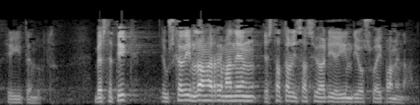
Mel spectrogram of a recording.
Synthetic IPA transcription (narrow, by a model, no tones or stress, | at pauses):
e̞ɣit̪e̞nd̪ut̪ | be̞st̪e̞t̪ik | e̞wskaðinlanare̞mane̞ne̞st̪at̪alisasio̞aɾie̞ɣind̪io̞suajpame̞na̰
